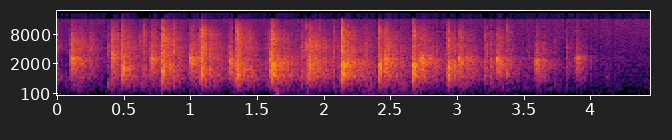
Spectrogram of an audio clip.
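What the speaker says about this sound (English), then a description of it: "We applaud you." Rhythmic clapping from delegates at a branch conference in Westborough, Massachusetts, with distinct regular claps roughly every quarter second that are loud and close, then trail off near the end.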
